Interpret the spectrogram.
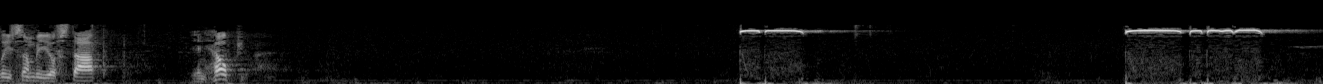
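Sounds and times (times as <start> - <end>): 
speech: 0.0 - 1.1, 1.9 - 2.6
shrill emergency whistle blowing: 7.4 - 8.7, 11.2 - 13.2.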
